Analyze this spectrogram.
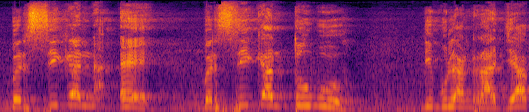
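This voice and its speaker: Noticeable background noise and audible room echo surround the voice. A man speaks very slowly at an extremely high pitch. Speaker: Islamic preacher. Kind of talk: religious lecture. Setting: venue by the roadside with live audience.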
